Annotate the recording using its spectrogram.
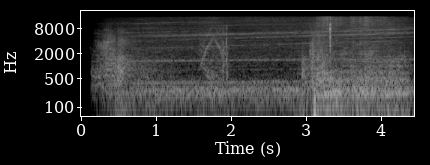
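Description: Animated logo intro sting of whooshing sound effects, with a few quick pitch sweeps in the middle and a sharp hit about three seconds in that rings on.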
